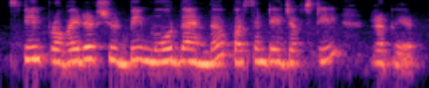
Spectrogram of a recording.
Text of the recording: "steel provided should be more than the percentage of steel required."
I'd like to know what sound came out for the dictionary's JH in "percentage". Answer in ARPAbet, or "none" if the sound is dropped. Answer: JH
